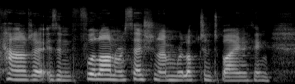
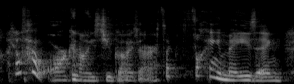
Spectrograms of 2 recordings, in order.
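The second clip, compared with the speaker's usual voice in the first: fond whisper; 3 semitones lower, 8 dB quieter than usual. Real, not acted. Fond whispered aside to chat.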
